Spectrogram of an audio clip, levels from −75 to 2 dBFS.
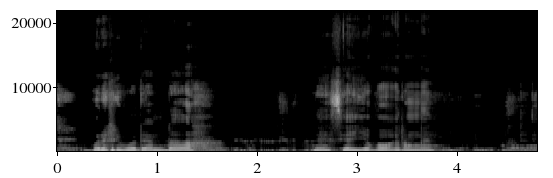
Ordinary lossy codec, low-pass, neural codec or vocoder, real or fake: none; none; none; real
